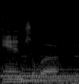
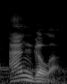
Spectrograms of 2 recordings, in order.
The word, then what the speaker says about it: Angela: DBA you're just mistaken it is pronounced Angela with a soft G it's true she soft g j j used to pronounce her name with a hard G Angela but that all changed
